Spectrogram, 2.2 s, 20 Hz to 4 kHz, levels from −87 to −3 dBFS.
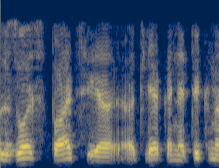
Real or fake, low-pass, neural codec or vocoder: fake; 3.6 kHz; codec, 16 kHz, 16 kbps, FreqCodec, larger model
